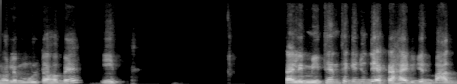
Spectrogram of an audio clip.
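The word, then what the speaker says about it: methane: যেমন এখানে একটা কার্বন আছে, তাইলে এই মিথের সাথে এন যোগ করে আমরা মিথেন, এই যে দেখছো METH, মিথ, এটা উচ্চারণটা আমরা পড়বো মিথ, ম্যাথ না, মেথেন বলবো না, আমরা বলবো মিথেন।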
